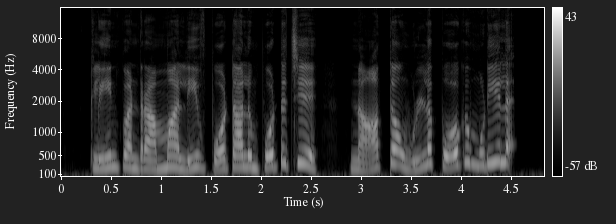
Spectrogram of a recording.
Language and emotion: Tamil, disgusted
